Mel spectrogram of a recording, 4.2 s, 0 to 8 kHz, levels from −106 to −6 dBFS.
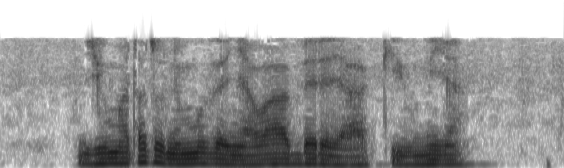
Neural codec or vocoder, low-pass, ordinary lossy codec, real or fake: none; 7.2 kHz; AAC, 16 kbps; real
